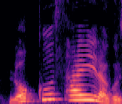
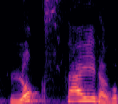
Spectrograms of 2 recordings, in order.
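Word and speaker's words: ろくさい: 사이 다섯살 고사이 여섯살 러크 사이라고 쓰여 있습니다만 발음 때는 럭 사이라고 발음하여 있습니다 일곱살 나나 사이 여덟살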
